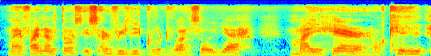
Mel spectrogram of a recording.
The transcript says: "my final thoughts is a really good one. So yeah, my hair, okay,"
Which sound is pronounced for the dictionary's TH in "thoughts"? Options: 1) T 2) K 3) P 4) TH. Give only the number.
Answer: 1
